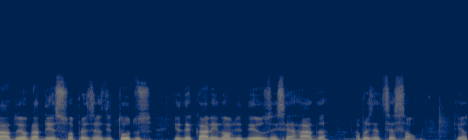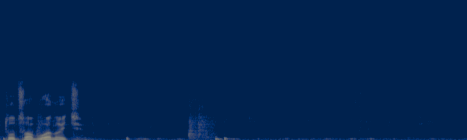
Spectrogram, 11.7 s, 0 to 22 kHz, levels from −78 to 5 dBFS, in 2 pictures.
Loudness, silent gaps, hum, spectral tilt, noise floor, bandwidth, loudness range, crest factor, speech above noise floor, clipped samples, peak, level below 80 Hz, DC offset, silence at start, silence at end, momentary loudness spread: -37 LUFS; none; none; -5.5 dB/octave; -70 dBFS; 13 kHz; 8 LU; 22 dB; 34 dB; under 0.1%; -16 dBFS; -70 dBFS; under 0.1%; 0 s; 3 s; 20 LU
